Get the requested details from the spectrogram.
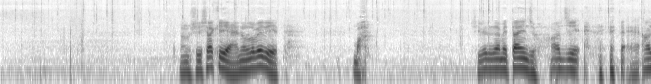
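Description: Dry leaves rustle underfoot as someone walks.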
